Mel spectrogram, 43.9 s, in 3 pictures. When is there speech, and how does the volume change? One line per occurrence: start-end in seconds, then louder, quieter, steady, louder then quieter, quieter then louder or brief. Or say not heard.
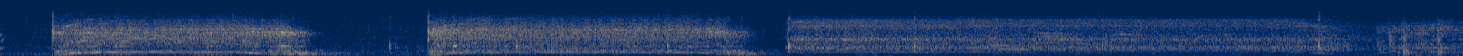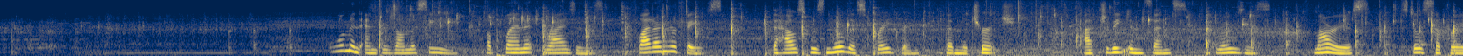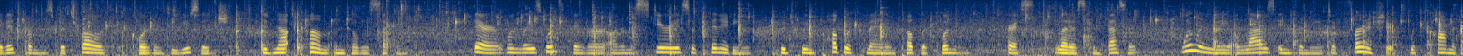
17.9-43.8 steady.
